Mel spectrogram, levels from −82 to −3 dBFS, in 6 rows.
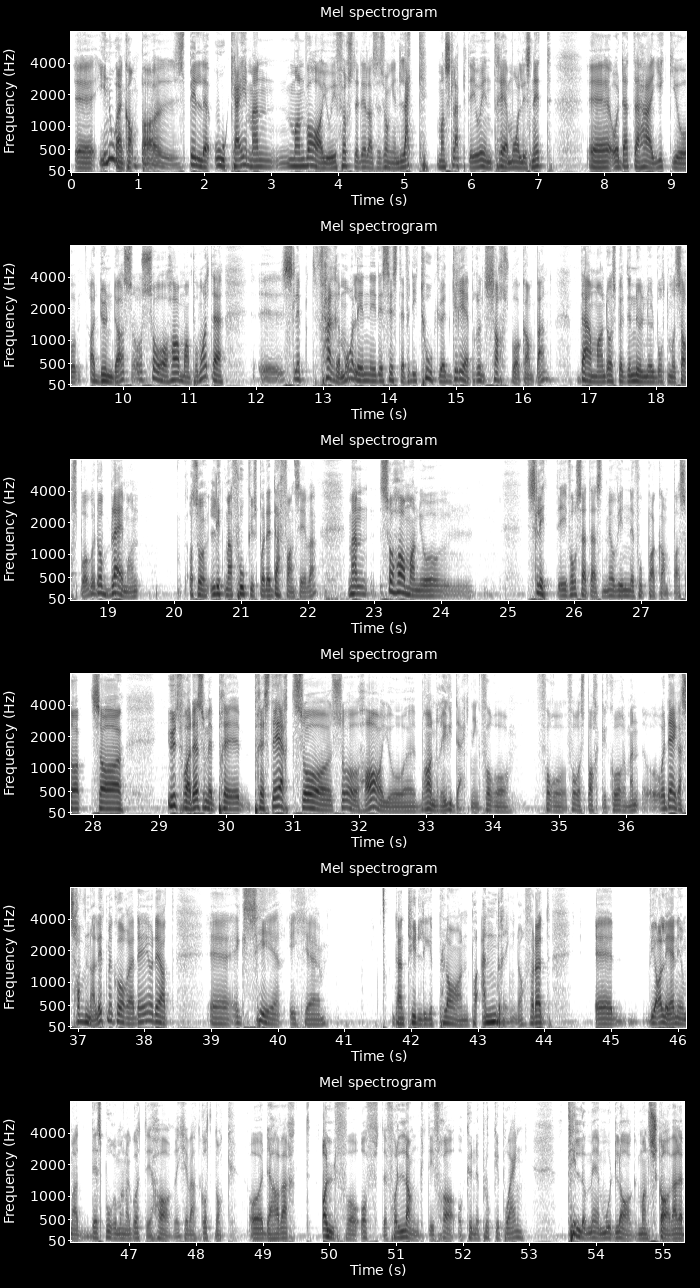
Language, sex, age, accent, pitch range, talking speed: English, male, 40-59, Swedish, 110-145 Hz, 180 wpm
